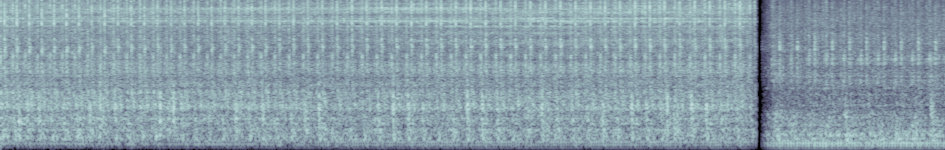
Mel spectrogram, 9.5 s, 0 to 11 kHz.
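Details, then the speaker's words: 1948 Chevy truck abandoned 58 years, first revival run, radiator warming: dull uneven thumping about three per second over rough idle, felt on oil pan and block; suspected rod knock, no oil reaching top end, leaking. "so all things considered I definitely think I hear a rod knocking when I put my hand on the oil pan or the block I can hear a thump or I can feel a Thump Thump Thump"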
